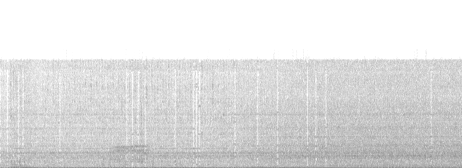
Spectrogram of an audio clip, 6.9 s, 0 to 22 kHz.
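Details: Lada 2102 carbureted engine started after sitting about a year, idling rough and low with a brief stumble and dip as it's blipped; owner notes a flat spot on acceleration, cause unclear.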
